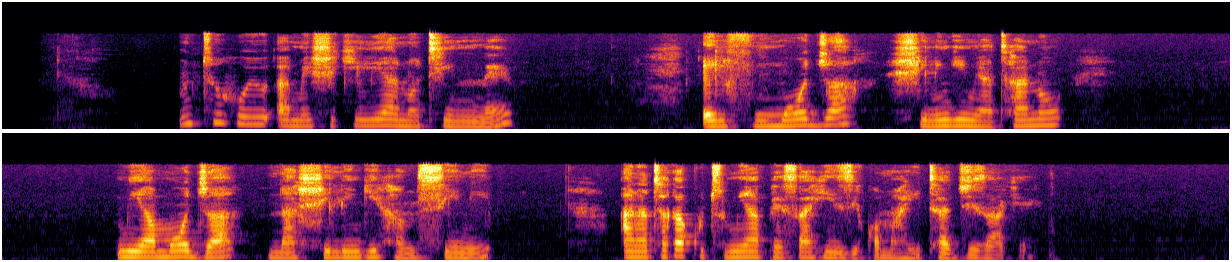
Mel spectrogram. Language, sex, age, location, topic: Swahili, female, 25-35, Kisumu, finance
